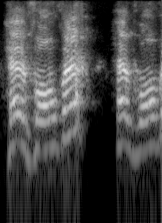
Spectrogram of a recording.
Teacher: Revólver é uma palavra paroxítona terminada em R, por isso que é acentuada, a sílaba mais forte é a segunda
